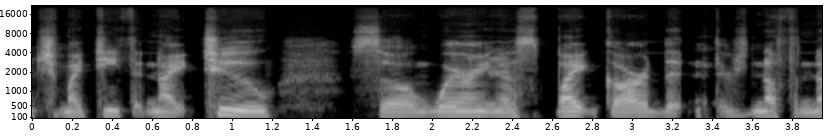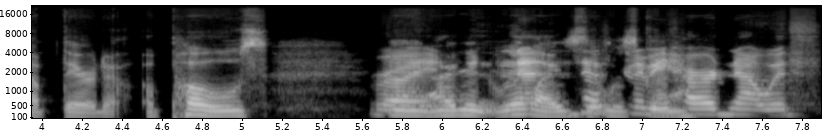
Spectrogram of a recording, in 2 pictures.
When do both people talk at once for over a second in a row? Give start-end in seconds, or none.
5.7-7.3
